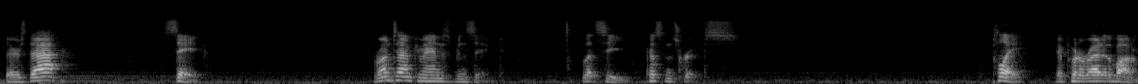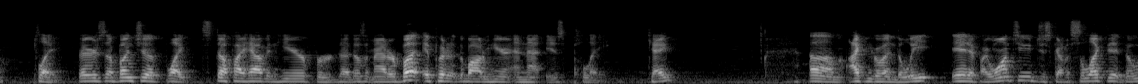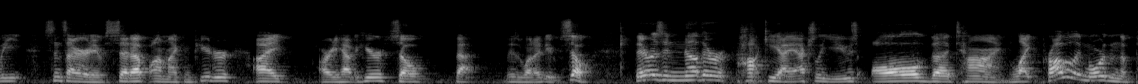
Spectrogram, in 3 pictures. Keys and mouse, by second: 1.5 click, 3.7 click, 6.2 click, 7.2 click, 8.8-9.7 drag, 12.3-12.9 drag, 14.1-15.3 drag, 17.2-18.7 drag, 22.4 click, 24.2-25.4 drag, 33.6 click.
